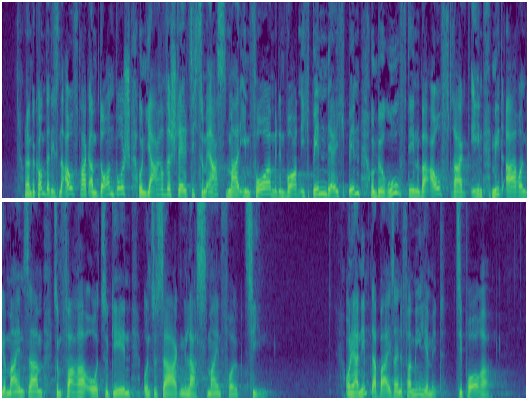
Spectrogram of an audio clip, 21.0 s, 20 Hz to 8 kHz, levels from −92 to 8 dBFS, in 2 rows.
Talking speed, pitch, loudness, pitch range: 150 wpm, 160 Hz, -18 LUFS, 140-185 Hz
